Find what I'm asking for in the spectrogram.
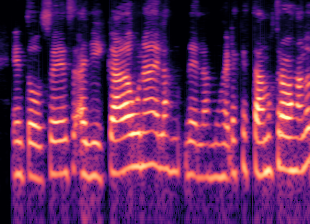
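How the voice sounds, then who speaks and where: A woman speaks at a fairly quick pace with a medium pitch. The sound is dry and close, with no echo. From Venezuela, Puerto Ordaz (Ciudad Guayana). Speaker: event producer. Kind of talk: casual interview. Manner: animated, with many repetitions.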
